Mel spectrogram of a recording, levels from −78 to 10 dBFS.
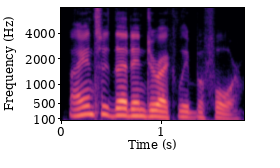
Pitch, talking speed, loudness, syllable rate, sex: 155 Hz, 165 wpm, -16 LUFS, 7.2 syllables/s, male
